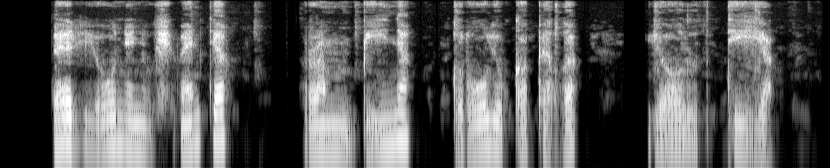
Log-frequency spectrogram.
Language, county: Lithuanian, Marijampolė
